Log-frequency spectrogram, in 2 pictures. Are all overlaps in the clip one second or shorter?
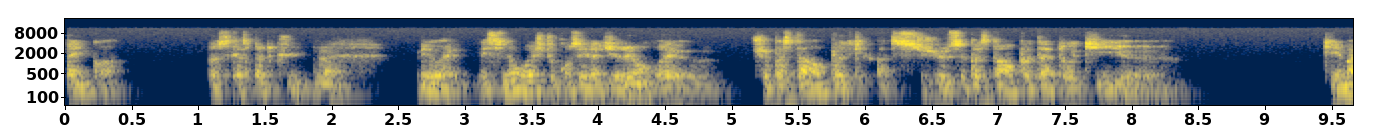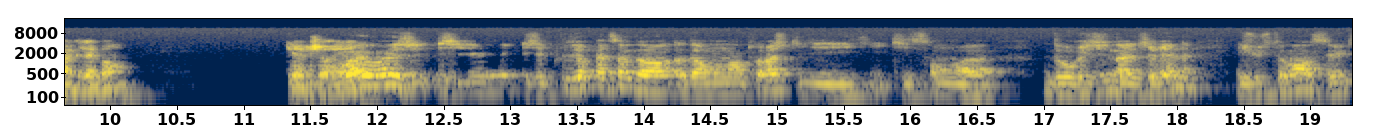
Yes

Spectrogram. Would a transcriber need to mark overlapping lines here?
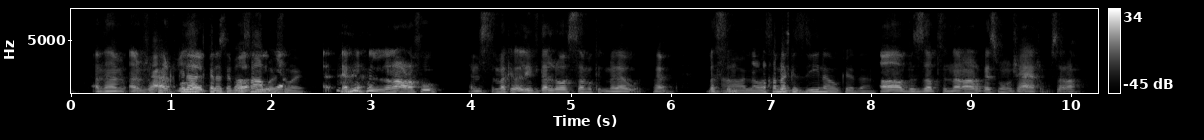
Yes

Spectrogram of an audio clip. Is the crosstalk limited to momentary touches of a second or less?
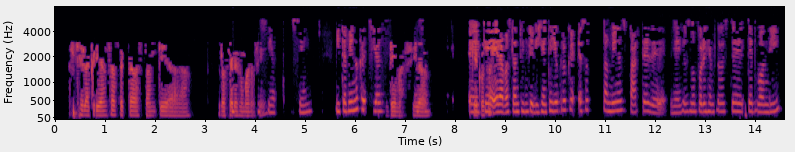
Yes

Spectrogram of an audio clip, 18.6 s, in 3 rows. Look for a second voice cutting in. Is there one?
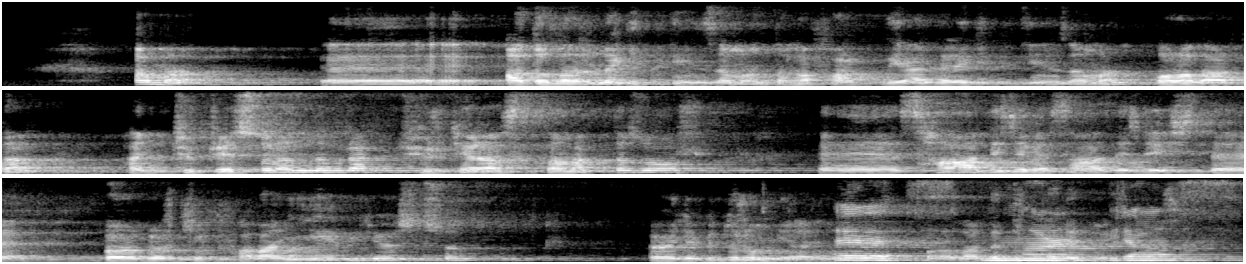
Yes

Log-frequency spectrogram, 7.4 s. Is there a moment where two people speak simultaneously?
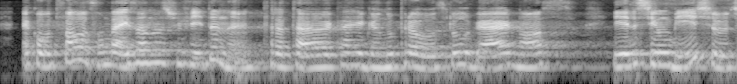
No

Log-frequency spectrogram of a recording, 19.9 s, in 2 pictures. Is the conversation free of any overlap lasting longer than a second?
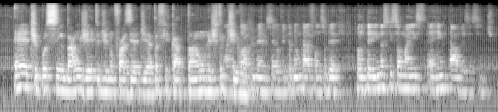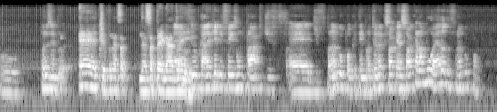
Yes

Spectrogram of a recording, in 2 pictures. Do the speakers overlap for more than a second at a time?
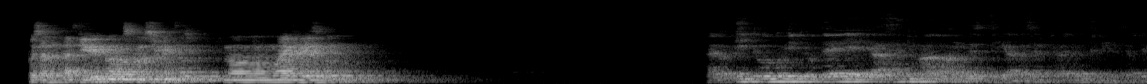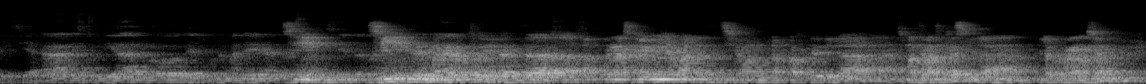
Yes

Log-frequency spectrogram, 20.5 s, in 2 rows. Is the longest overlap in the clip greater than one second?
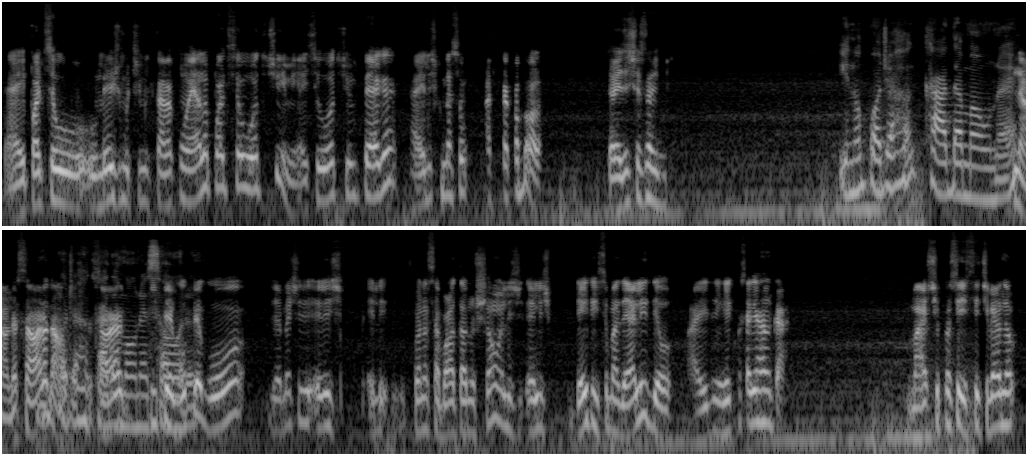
Yes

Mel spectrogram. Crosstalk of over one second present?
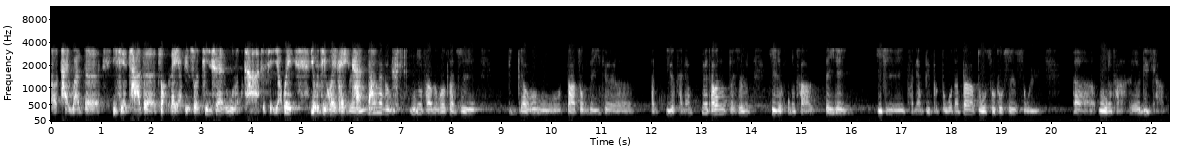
Yes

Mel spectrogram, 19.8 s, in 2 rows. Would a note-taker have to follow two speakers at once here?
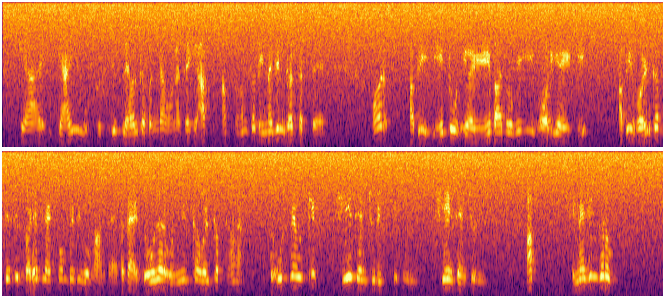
No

